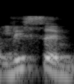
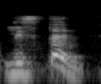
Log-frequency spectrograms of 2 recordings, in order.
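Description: First: The T sound is silent. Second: The T sound is clearly pronounced. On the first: The speaker calls it right. "Kita sebut listen, bukan?" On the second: The speaker calls it wrong. "Kita tak sebut listen"

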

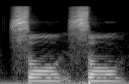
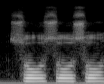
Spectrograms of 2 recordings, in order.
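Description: First: The s sounds light, from a neutral mouth. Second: The s sounds heavy, with lips rounded early. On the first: The speaker calls it right. "mulai dari posisi normal" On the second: The speaker calls it wrong. "maka bunyinya akan seperti huruf sod"

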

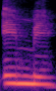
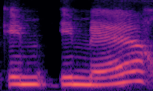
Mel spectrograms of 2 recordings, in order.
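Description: First: The final R is not pronounced. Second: The final R is pronounced. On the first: This is the modern French pronunciation. The speaker calls it right. "C'est pour ça que vous allez dire « aimer »" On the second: This is the older medieval pronunciation. The speaker calls it wrong. "Vous n'allez pas dire aimer"

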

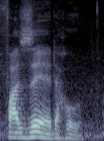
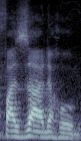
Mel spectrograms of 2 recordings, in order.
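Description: First: The long vowel after z leans toward e. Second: The long vowel after z is an open a. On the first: "Ibnu Zakwan baca dengan Imalah" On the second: "Hisham baca dengan Al-Fatah"

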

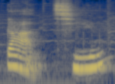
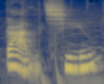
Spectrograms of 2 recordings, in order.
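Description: Both takes have the same delivery.

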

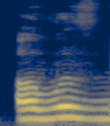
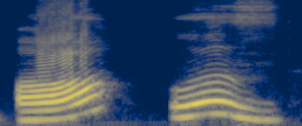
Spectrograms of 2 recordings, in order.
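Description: First: The middle consonant is a clear v sound. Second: The middle consonant is a soft g glide. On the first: The speaker calls it wrong. "Sakın bunu vız sesiyle karıştırma. Avız değil" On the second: The speaker calls it right. "Dikkat et, yumuşak gı var"

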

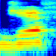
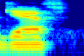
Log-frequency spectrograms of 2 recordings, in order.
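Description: First: It starts with a soft G, like gin. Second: It starts with a hard G, like gift. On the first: The speaker calls it right. "I come from the school of gin starts with a soft G. GIF is pronounced GIF" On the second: The speaker calls it wrong. "and not GIF"

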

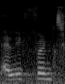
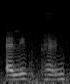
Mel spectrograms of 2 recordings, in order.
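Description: First: The middle consonant is an 'f' sound. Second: The middle consonant is a plain 'p' sound. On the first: The speaker calls it right. "एलिफेंट कह रहे हैं, फ आवाज़ इसकी फ है" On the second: The speaker calls it wrong. "हम उसको एलिफेंट नहीं कह रहे"

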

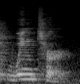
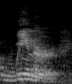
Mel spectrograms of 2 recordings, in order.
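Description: First: It is said with a British accent. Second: It is said with an American accent.

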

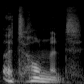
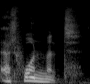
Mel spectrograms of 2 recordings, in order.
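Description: First: The middle sounds like the word 'tone'. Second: The middle sounds like the word 'one'. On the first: "William Tyndale probably wouldn't have pronounced this atonement" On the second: "It would have been atonement for him, because it's all about unity and oneness"

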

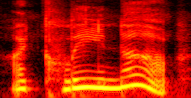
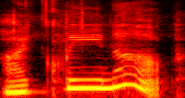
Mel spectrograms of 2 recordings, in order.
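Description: First: The stress falls on the word clean. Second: The stress falls on the word up. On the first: "bạn ấy nhấn trọng âm vào clean và cái ai đi xuống" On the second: "dường như trọng âm rơi vào up đó ạ"

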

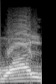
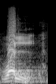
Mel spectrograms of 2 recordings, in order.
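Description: First: The vowel is drawn out long. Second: The vowel is short and clipped. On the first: The speaker calls it wrong. "വാൽ എന്നല്ല, വാൽ എന്ന് പറയരുത്" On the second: The speaker calls it right.

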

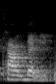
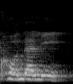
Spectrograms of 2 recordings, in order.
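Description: First: The name is pronounced the Italian way. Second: The name is pronounced the French way. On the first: "quando sto parlando in italiano mi viene a dire Caudalie" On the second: "mi sento strana a dire Caudalie"

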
